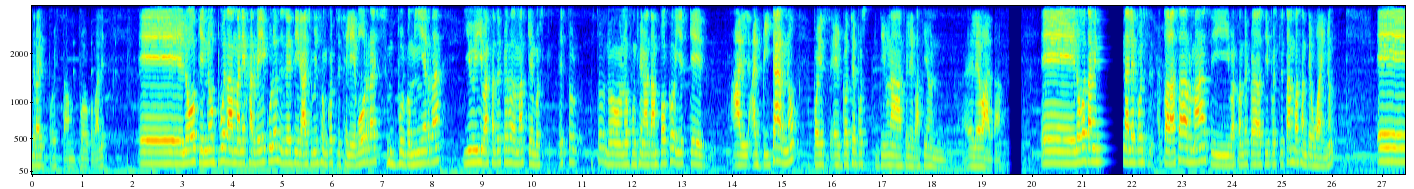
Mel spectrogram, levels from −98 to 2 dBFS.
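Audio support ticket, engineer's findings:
Short stall from a late packet at 19.20 s. Sound held for 46 ms, slight buzz or dip, nothing lost. Jitter buffer ran empty and the receiver stretched the last sound until the packet arrived.

Call audio freeze at 19.53 to 19.81 s and 21.31 to 21.85 s. A fading buzz or hiss, then silence of 220 ms and 240 ms. Likely held-up packets emptying the jitter buffer. Audio resumes where it stopped, adding 265 ms and 515 ms of delay.

Jitter buffer speed-up from 24.37 to 27.46 s. Audio runs at 106% speed, same pitch, and sounds hurried. Receiver trimmed short pitch-period pieces, roughly a fifth of a second in total, to cut the built-up delay.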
